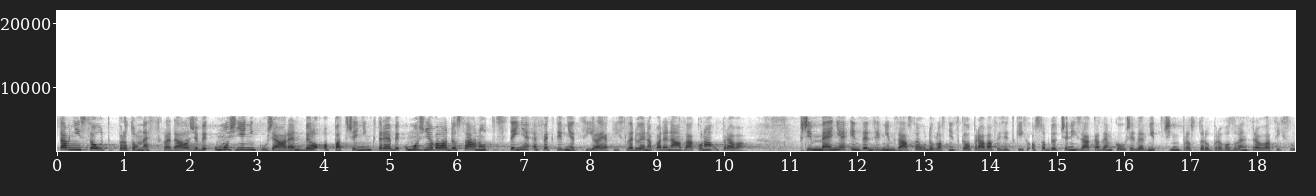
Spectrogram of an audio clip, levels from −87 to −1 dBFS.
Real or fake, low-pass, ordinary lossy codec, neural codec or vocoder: real; 5.4 kHz; MP3, 48 kbps; none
